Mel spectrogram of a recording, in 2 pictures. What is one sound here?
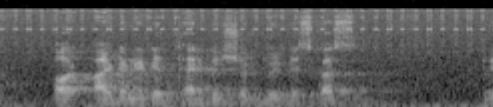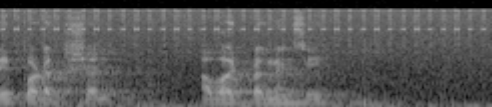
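A man speaks calmly, close by, in short phrases.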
